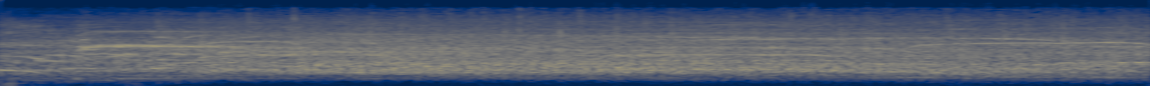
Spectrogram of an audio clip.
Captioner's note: crowd cheering and clapping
